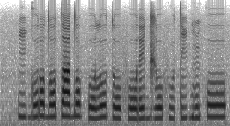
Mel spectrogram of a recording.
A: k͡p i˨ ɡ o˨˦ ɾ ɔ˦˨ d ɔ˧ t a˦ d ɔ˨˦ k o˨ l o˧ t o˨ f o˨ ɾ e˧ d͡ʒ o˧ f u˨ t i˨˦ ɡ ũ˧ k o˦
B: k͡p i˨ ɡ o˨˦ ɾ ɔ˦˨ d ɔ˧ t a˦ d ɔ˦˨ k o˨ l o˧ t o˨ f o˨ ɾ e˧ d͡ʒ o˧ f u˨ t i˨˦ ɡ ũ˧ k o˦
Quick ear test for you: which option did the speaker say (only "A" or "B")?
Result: B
